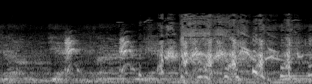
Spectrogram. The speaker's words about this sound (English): Get Daryl Moose Johnston on the phone and there's just a little dog yipping over there.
